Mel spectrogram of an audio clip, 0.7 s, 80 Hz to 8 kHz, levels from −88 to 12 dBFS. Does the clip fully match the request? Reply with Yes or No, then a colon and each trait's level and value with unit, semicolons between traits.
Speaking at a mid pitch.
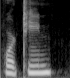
No: high, 225 Hz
